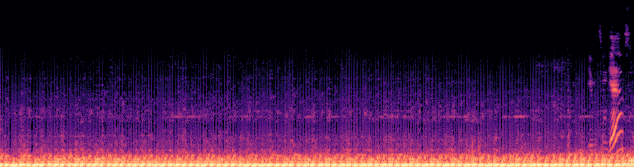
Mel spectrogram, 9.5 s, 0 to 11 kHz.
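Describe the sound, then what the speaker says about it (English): A Ford F150 engine idles with an uneven lope, a loud steady low rumble close by with a slight rhythmic pulse; a voice comes in near the end. "When you let off the gas, it'll go into a lope."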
